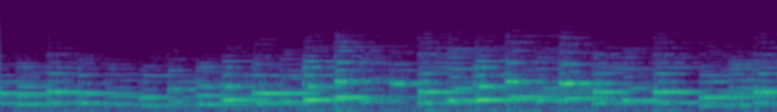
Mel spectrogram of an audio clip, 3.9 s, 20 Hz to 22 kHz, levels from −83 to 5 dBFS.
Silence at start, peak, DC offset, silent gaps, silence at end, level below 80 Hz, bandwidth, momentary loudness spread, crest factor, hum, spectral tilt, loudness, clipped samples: 0 s; -14 dBFS; under 0.1%; none; 0 s; -64 dBFS; 6.6 kHz; 9 LU; 14 dB; none; -7 dB/octave; -29 LUFS; under 0.1%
